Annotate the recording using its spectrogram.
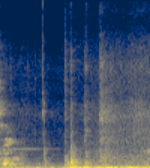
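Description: A finger presses a lift button with a soft click.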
